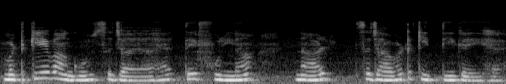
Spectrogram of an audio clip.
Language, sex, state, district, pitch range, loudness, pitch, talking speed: Punjabi, female, Punjab, Pathankot, 200-230 Hz, -16 LUFS, 215 Hz, 130 wpm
